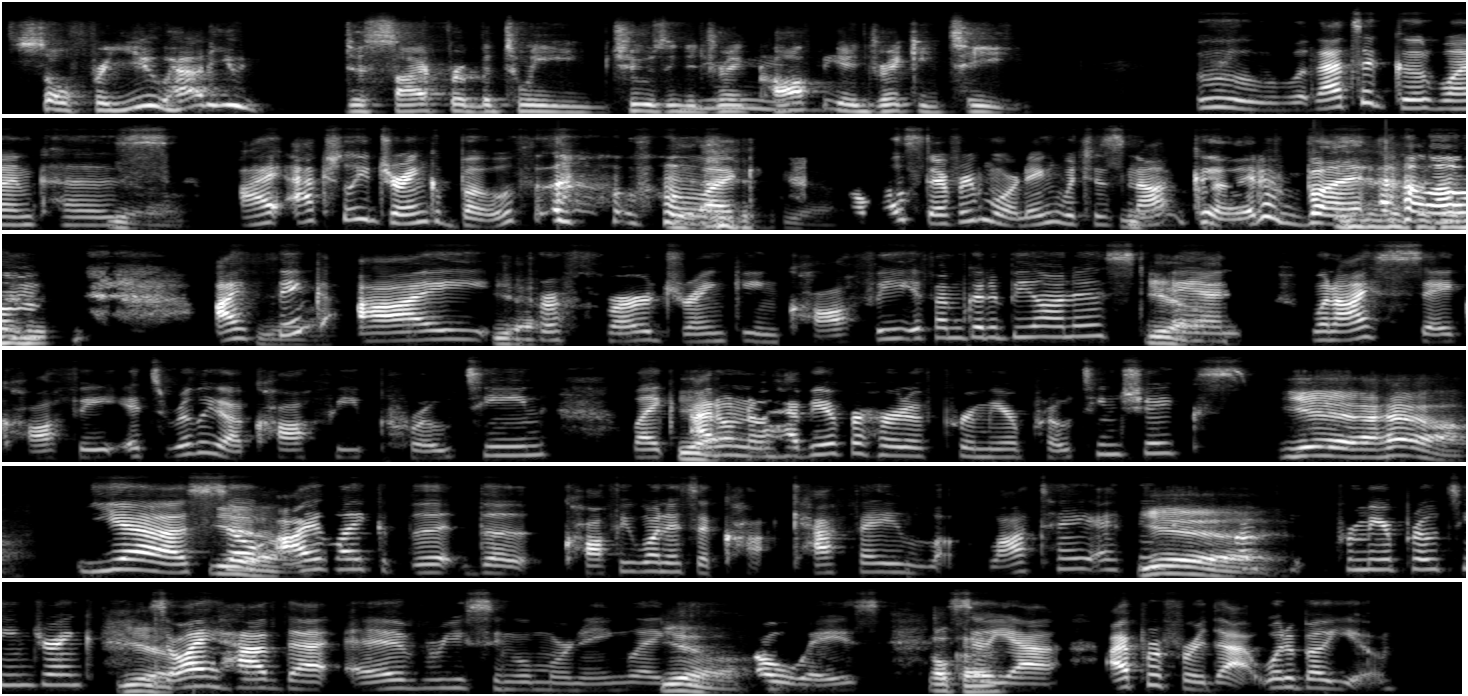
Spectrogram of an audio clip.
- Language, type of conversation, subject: English, unstructured, What factors shape your preference for coffee or tea?
- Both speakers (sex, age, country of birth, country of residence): female, 30-34, United States, United States; male, 20-24, United States, United States
- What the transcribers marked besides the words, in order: tapping; chuckle; laughing while speaking: "um"; laugh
